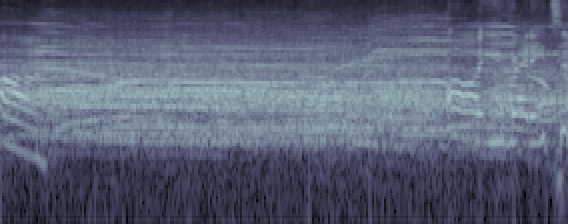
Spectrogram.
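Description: Studio audience cheering and screaming: many high voices held together in a sustained din, with a voice breaking through near the end.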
